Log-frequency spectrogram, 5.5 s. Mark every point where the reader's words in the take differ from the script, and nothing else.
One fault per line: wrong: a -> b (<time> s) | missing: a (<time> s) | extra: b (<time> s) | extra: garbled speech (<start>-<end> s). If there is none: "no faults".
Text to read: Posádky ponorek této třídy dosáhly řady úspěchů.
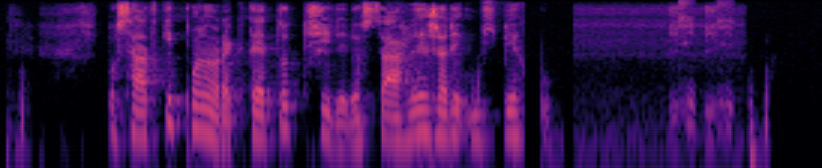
no faults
